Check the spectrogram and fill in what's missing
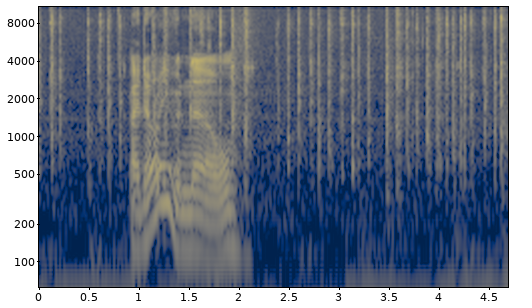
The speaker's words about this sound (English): I'm typing all this bullshit in and it won't even let me fucking look for it.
